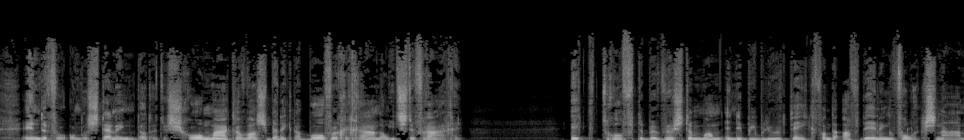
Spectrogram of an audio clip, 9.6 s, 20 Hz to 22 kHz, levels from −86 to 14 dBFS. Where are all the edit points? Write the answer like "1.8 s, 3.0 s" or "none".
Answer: 3.9 s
